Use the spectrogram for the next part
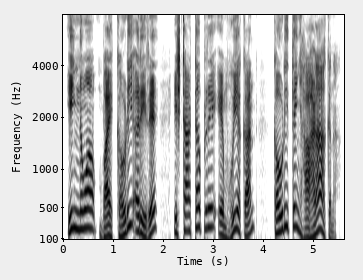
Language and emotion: Santali, surprised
